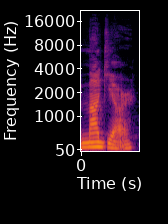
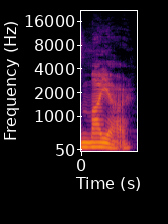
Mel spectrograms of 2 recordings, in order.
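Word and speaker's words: Magyar: always been pronouncing it magar but I think it's uh I just heard it earlier pronounced earlier today I think it's Mayar is is it's a much softer G than than I would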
